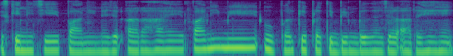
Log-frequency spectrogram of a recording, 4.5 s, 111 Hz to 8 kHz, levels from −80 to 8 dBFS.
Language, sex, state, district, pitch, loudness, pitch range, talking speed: Hindi, female, Uttar Pradesh, Jalaun, 170 Hz, -18 LUFS, 160-180 Hz, 210 wpm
